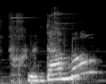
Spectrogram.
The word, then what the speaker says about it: prudemment: prudement nom et poté ça se prononce prudemment on doit garder le e de l'adjectif qualificatif prudent mais quand j'ajoute en deuxième le eux se prononcera à comme sur le le mot femme pardon je vous écris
